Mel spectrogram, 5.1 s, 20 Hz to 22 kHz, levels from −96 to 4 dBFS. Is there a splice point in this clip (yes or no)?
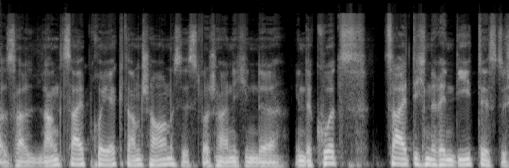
yes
